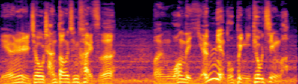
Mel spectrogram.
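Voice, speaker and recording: A man's voice: mid-range voice, lively intonation, brisk, background noise, natural voice. An actor playing a stern older noble father who scolds his daughter in a commanding tone. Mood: scolding. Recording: music behind the voice.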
